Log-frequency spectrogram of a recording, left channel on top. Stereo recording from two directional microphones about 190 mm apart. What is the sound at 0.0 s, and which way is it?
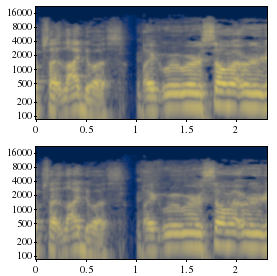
Speech, 45° left (ahead or behind).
